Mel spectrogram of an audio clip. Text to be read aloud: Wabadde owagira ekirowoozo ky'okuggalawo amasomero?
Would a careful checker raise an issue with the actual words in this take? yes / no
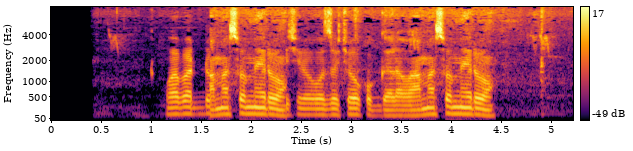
yes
